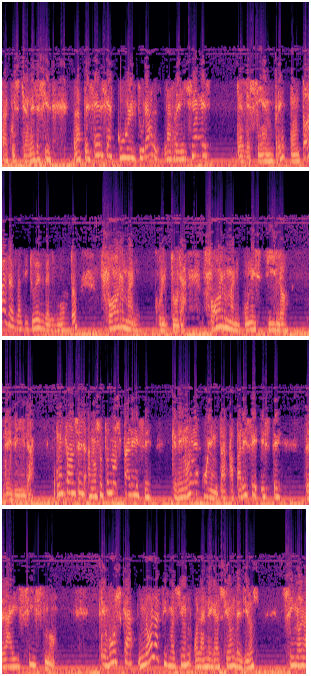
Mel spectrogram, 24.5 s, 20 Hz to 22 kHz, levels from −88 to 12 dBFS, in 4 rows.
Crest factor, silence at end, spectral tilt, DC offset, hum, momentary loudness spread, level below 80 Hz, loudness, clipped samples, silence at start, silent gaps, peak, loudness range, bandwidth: 8 dB; 0 s; -5.5 dB/octave; under 0.1%; none; 8 LU; -16 dBFS; -8 LUFS; 1%; 0 s; none; 0 dBFS; 2 LU; 11 kHz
